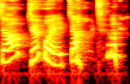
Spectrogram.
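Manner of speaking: laughing plea. Retold or imitated. Lisa warning her friend, laughing loud plea. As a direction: beg her to stop while cracking up. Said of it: "And Lisa's like".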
